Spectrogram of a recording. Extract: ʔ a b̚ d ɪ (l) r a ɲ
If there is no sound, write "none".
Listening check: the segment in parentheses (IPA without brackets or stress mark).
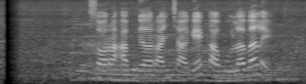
l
